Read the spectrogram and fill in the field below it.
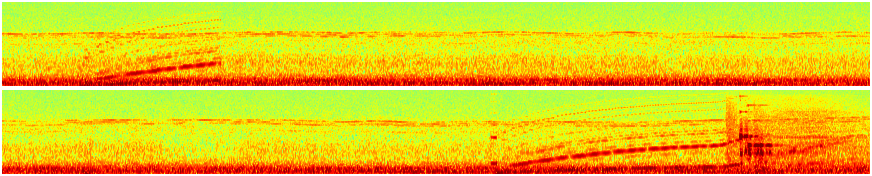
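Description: A starfighter's engines whine upward as it boosts.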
